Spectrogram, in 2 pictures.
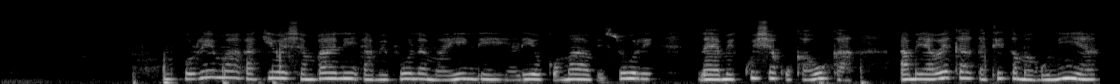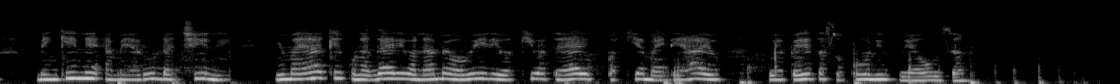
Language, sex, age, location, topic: Swahili, female, 25-35, Dar es Salaam, agriculture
